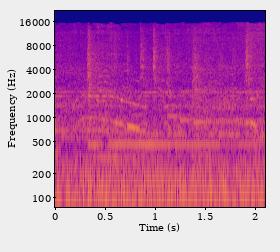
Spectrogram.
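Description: Fairground ride running: a steady low motor rumble with music and voices over it.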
